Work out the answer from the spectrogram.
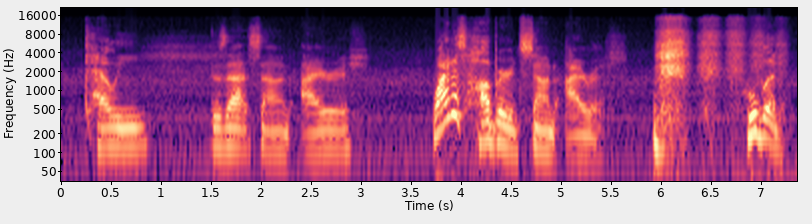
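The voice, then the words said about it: Poor fake Irish accent. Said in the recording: “That was a gross fake accent. That was not good.”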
